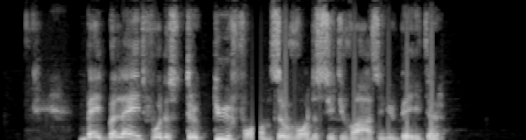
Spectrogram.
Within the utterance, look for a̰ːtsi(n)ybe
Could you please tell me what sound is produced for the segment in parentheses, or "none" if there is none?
n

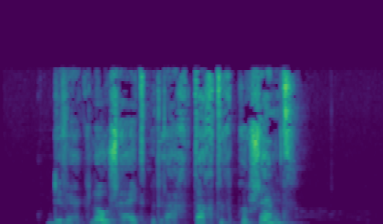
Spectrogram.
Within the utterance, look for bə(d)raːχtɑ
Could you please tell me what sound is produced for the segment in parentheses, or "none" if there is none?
d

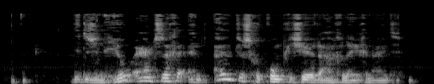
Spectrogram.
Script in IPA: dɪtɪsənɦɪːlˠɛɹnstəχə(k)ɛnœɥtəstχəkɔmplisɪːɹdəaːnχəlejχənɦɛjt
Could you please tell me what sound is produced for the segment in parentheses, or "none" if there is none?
ʔ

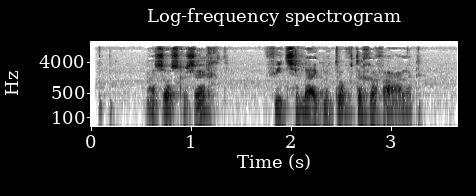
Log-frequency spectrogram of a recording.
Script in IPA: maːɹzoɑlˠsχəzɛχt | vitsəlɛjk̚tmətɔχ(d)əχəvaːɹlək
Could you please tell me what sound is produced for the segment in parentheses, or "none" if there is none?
t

